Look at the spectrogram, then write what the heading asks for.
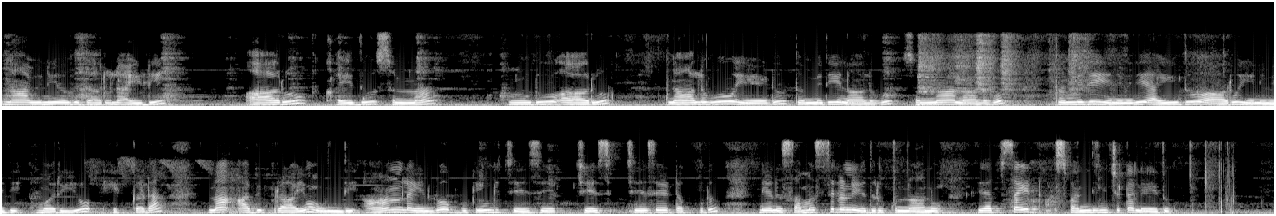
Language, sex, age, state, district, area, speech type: Telugu, female, 30-45, Andhra Pradesh, Nellore, rural, read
